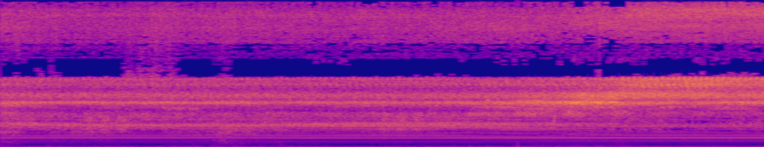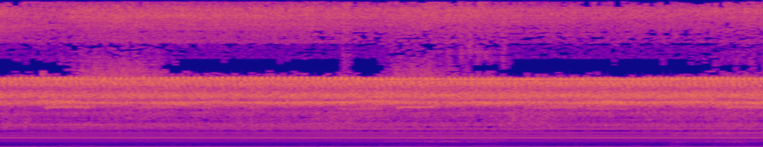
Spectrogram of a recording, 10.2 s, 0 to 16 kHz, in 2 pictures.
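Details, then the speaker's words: Loud, steady mains-pitch hum from the ballast of a 400 W high pressure sodium (HPS) Hubbell floodlight, owned about eight or nine months, running hot; unlike the owner's other fixtures, this ballast keeps humming after warming up. "you know this ballast is pretty noisy um most of my uh fixtures pretty much all of the fixtures once they warm up the noise goes away but this one really hums"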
